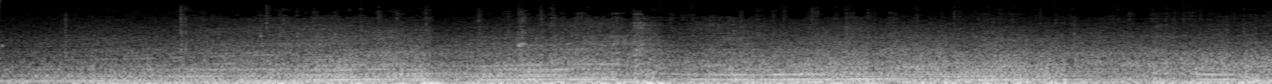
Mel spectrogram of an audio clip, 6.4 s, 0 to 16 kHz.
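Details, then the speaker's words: 2006 Maserati Quattroporte with DuoSelect automated manual, running after years sitting, on test drive not at full throttle pending oil change: engine pulls steadily in each gear and drops cleanly at shifts, slow but smooth, no clunk or slip. Normal automated manual gear shifts. "yeah it's actually super smooth so the shifts aren't very quick don't get me wrong but at least they're smooth there's a downshift"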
